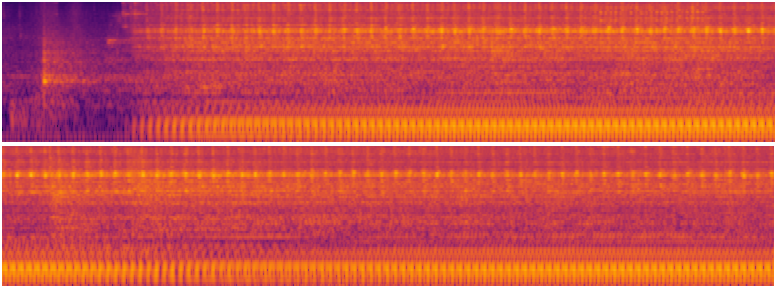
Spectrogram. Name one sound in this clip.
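A deep, steady hum drones on.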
